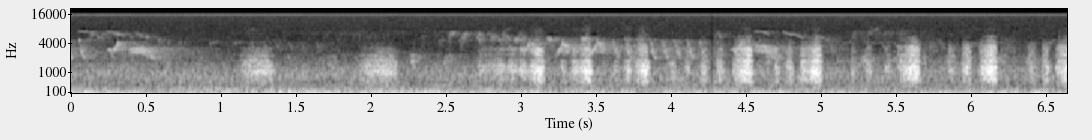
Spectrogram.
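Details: Egyptian geese at Loch of the Lowes, Scotland, recorded by webcam on 5 March: scattered harsh honks build into quick repeated bursts, with distant birds chirping in the background.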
